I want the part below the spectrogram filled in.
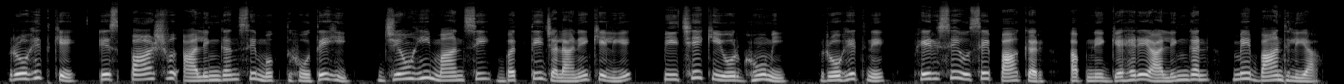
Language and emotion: Hindi, neutral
